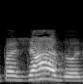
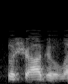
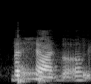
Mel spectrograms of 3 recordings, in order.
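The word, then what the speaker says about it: Basiago: Andrew Bajago, is that right, pronunciation? – Well, it's actually Bashago, like Chicago. – Bashago, okay.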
